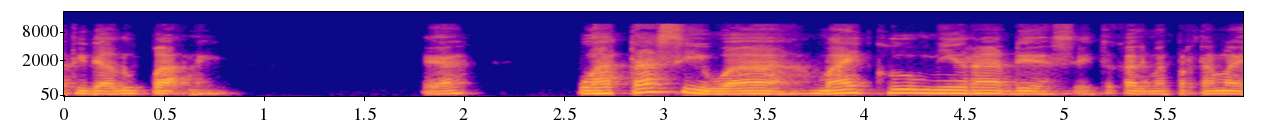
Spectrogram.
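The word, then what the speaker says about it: は: Wa, di dalam hiragana dia dibacanya ha. Tetapi ketika dia menjadi partikel, dia menjadi wa.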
